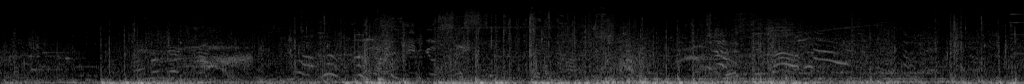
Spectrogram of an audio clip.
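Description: Gunfire and explosions boom and crackle in a video game.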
